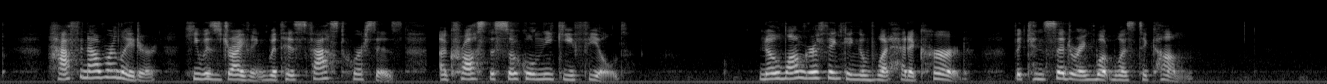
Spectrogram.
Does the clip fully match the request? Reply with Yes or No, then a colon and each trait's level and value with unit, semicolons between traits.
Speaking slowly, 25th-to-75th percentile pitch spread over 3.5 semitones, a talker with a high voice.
Yes: slow, 125 wpm; average, 4.7 semitones; high, 245 Hz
